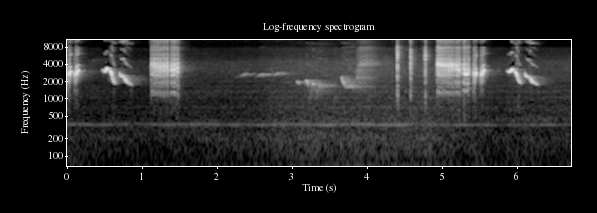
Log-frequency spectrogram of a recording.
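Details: White-rumped shama, tail-flicking and newly in breeding condition, sings competitively in loud bursts: crisp falling whistles alternating with dense buzzy, harsh notes and a few soft slurred whistles between them. A faint steady hum runs underneath.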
